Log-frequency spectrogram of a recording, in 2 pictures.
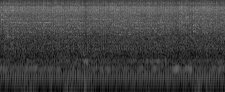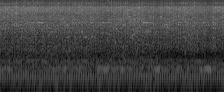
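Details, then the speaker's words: Like-new Craftsman snowblower warming up with choke off, before engaging the auger: the small engine idles with a slow, mild rise and fall in speed; idle surge. "here starting to Serge a little bit I bet when I engage that auger I bet it's going to do more"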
